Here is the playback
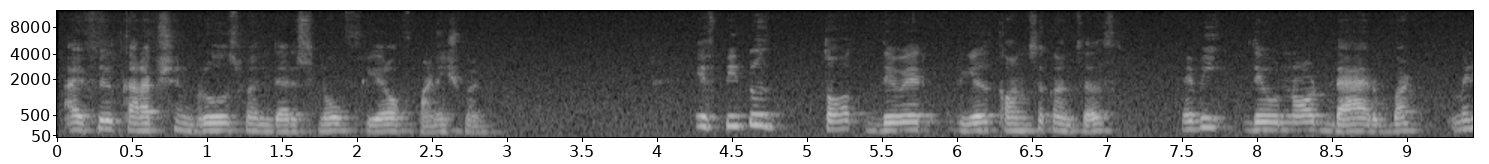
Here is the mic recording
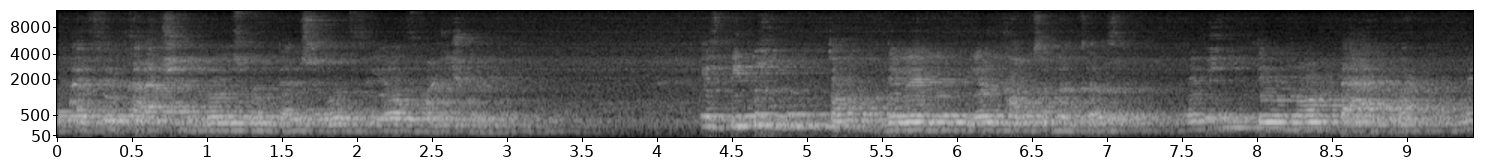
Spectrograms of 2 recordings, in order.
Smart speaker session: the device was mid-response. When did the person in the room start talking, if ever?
none

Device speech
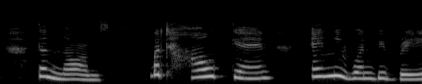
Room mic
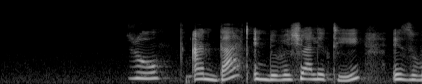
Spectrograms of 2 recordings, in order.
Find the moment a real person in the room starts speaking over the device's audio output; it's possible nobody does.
1.3 s

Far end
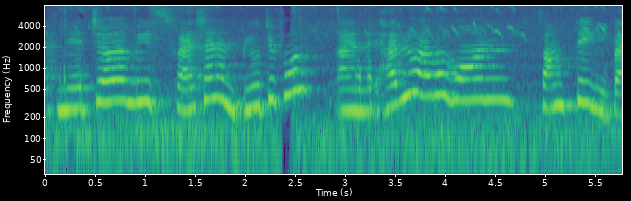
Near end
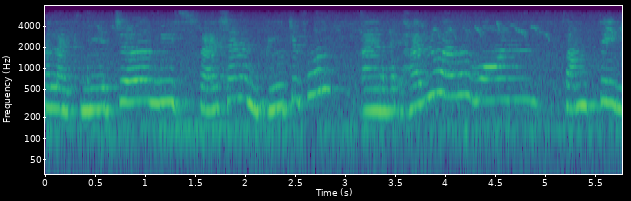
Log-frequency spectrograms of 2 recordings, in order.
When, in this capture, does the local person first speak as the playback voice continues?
none

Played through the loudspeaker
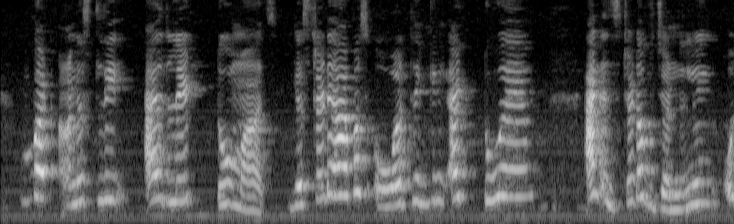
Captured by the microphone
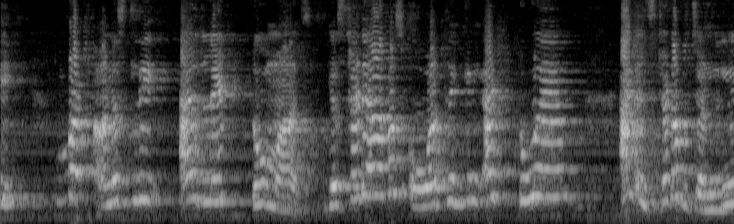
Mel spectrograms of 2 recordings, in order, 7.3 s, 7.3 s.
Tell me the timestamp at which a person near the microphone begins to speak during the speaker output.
none

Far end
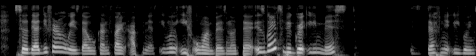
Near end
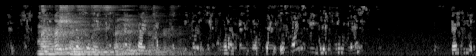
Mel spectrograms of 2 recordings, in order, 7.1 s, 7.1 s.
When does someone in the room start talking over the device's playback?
0.5 s

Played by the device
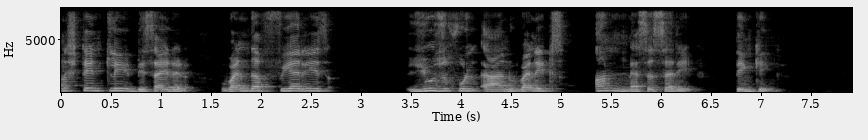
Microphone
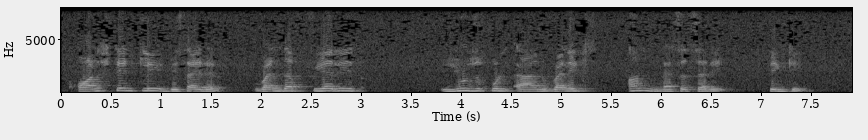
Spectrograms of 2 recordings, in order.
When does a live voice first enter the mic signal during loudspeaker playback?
none

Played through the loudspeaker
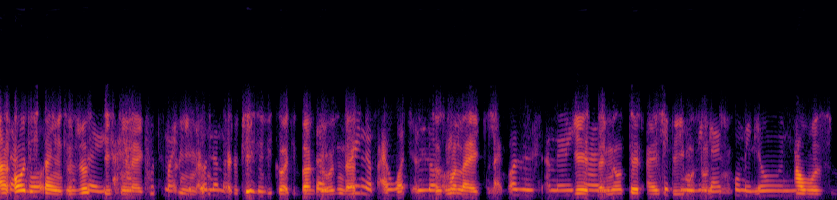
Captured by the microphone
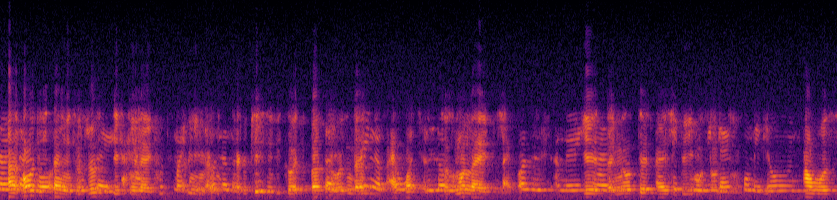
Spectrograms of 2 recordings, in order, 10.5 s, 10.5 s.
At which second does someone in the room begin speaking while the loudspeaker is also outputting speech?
none

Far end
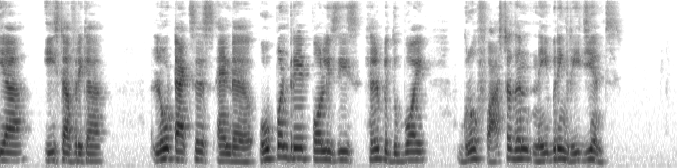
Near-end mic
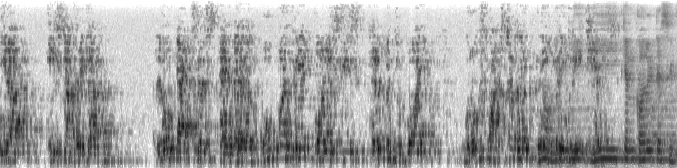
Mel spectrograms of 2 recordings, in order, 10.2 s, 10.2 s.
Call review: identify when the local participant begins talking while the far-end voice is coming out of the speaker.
8.1 s

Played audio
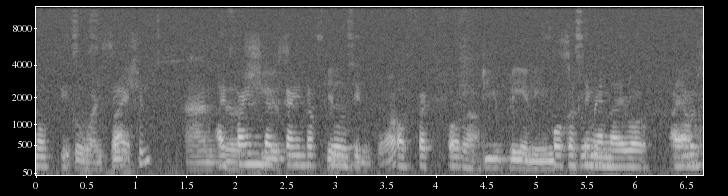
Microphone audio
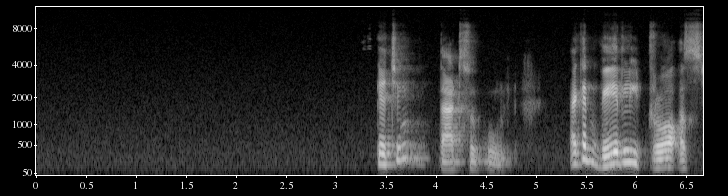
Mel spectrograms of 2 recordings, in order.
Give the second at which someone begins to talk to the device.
3.2 s

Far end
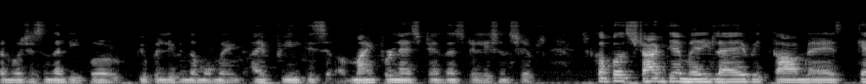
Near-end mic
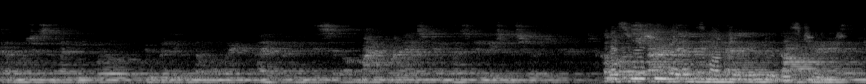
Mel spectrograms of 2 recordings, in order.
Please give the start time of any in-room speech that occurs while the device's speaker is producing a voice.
6.0 s

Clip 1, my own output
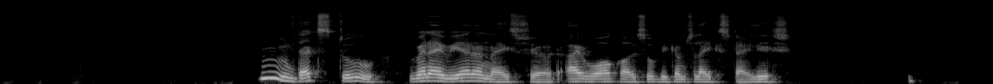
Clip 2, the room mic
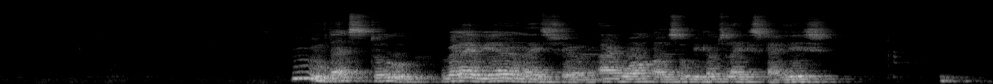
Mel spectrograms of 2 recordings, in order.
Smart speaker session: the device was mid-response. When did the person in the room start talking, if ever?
none

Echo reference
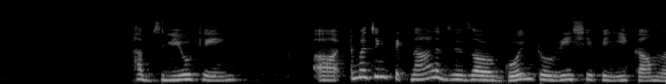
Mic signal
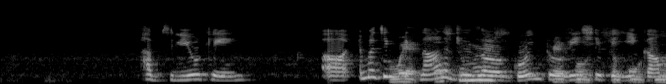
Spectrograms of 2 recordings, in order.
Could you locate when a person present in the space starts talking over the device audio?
3.9 s

